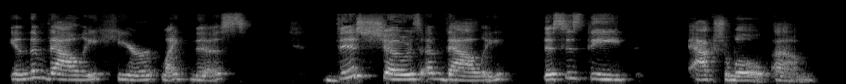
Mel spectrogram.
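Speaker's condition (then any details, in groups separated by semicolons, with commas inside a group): No condition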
